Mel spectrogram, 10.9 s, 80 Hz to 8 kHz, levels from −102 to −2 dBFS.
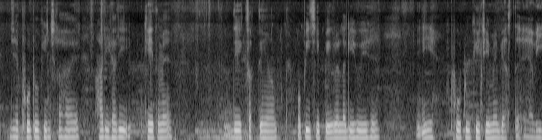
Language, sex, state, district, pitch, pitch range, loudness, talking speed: Hindi, female, Uttar Pradesh, Hamirpur, 145 Hz, 140-150 Hz, -32 LUFS, 145 wpm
